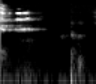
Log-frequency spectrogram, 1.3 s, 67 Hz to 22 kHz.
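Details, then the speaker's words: Nissan 200SX S12 Turbo hatch, 40-year-old blown front struts and worn ball joints: sharp high squeal then dull thump from one front side while turning; owner blames suspension/ball joints before replacing tie rods, control arms, bushings, shocks. "So notice while driving it around, we got a pretty nasty squeak coming from this side."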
